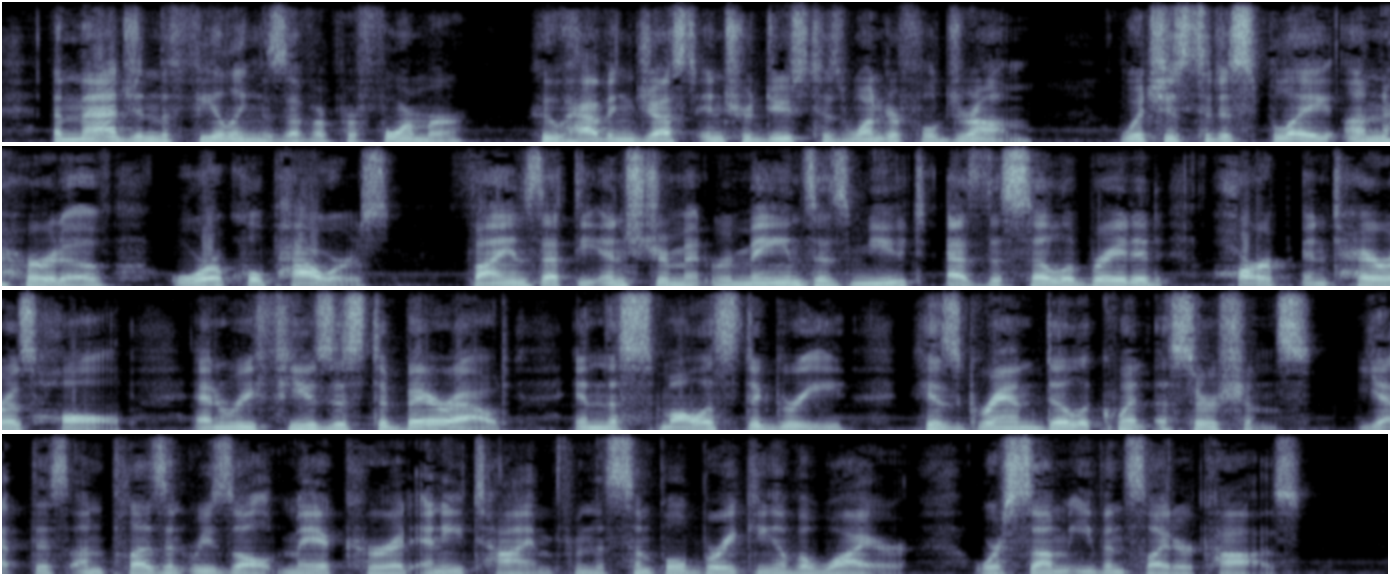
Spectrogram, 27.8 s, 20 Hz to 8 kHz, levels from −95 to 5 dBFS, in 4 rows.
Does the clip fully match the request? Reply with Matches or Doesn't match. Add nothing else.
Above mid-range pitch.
Doesn't match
